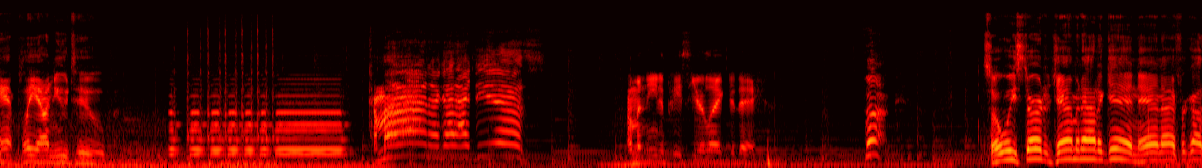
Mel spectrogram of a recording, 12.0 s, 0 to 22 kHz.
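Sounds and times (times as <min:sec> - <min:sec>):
truck two-tone horn honking: 0:01.6 - 0:03.7.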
